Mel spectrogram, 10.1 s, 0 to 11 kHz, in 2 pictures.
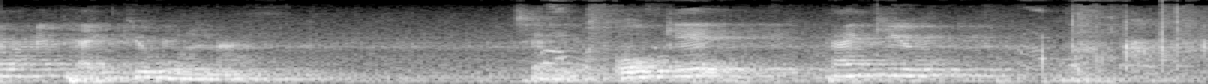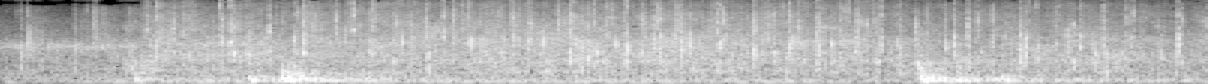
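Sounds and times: children clapping: 4.4 - 10.0.

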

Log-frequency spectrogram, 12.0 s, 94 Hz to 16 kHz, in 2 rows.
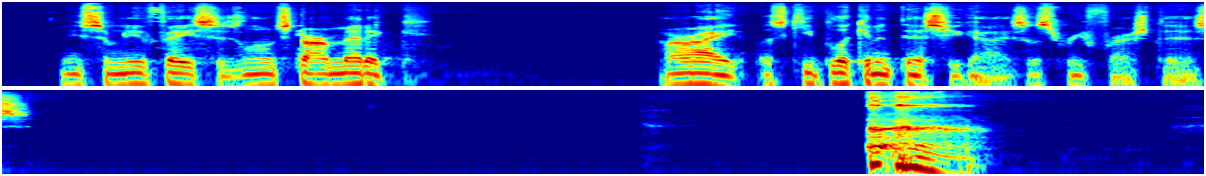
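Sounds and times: person clearing throat: 10.4 - 11.0.

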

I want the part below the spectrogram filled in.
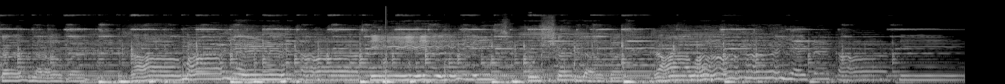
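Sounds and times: devotional song singing: 0.0 - 9.7
held accompaniment notes: 0.5 - 8.9.

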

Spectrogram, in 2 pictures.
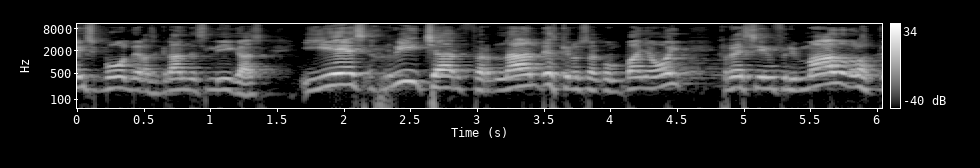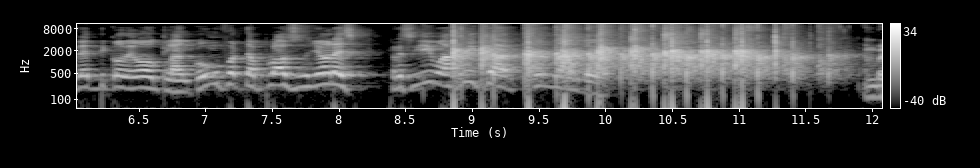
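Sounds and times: people clapping: 8.6 - 12.0.

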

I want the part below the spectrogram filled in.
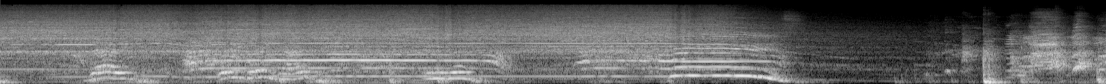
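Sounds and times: wavering voice-like tones: 0.0 - 9.6
loud buzzing drone: 0.0 - 11.0.

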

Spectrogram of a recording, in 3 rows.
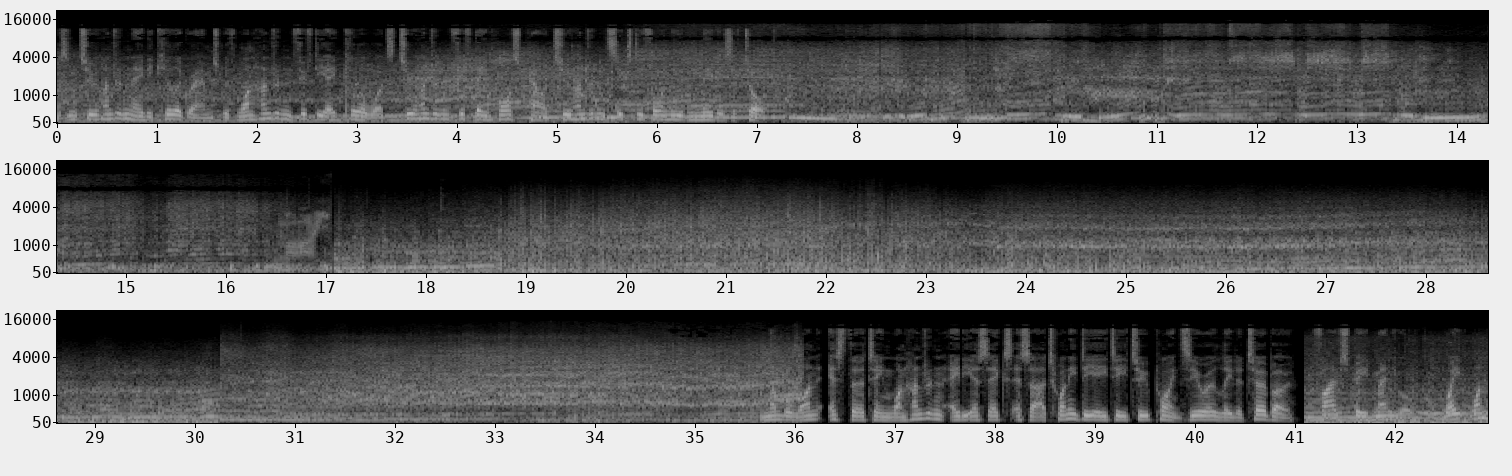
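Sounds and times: car engines revving: 0.0 - 36.1, 41.1 - 42.9
tyres squealing and skidding: 2.9 - 14.8, 19.8 - 28.2, 28.9 - 36.1.

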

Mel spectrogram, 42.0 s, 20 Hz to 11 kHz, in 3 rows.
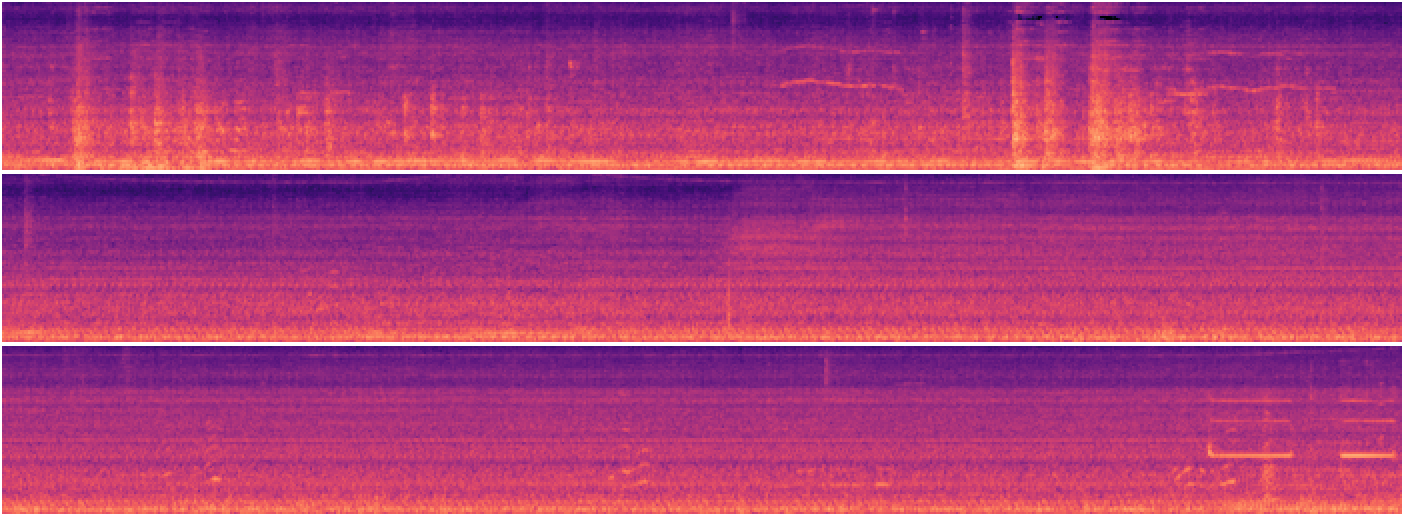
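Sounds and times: excavator diesel engine running: 0.0 - 42.0
short high beeps: 40.0 - 42.0.

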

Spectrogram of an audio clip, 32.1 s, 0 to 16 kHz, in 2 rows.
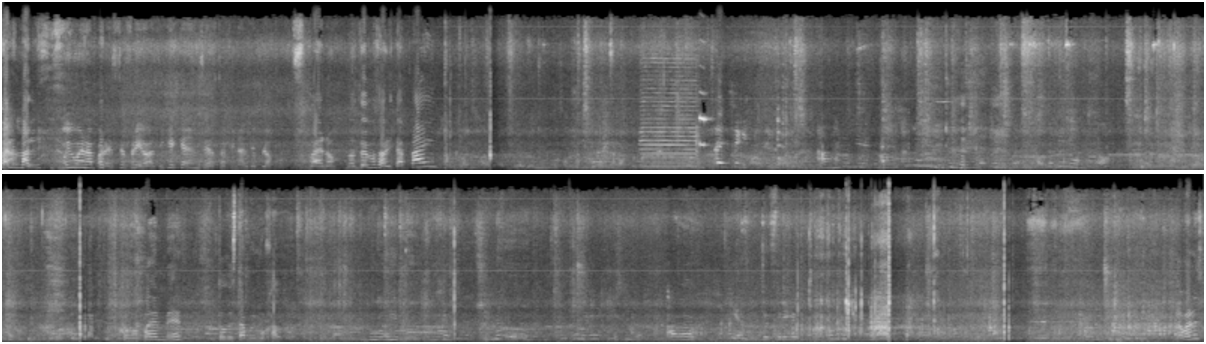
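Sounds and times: bus engine and road rumble: 0.0 - 32.0
indistinct voices: 0.0 - 32.0
brief high beeps: 8.5 - 9.6.

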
